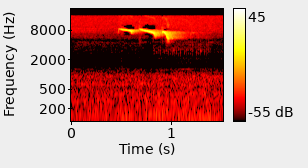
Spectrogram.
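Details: High, thin three-part call of a blue tit in a garden at Weener, East Frisia, Germany, March 2024; short notes dipping slightly in pitch, with faint low rumble behind.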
